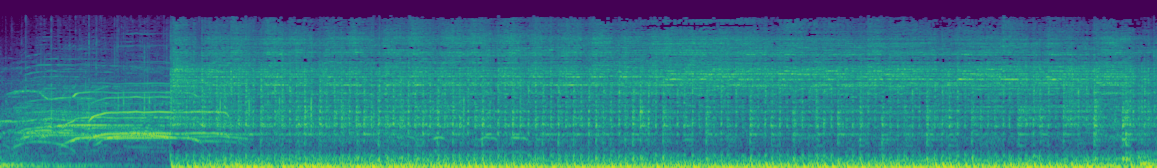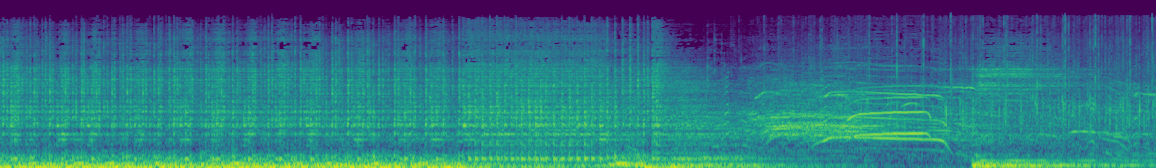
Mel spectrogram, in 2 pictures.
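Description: Live rock music through a concert PA, heard from within the crowd, with the drum kit to the fore: a dense, rapid bass-drum and drum-roll passage. High gliding tones rise and fall at the start and again near the end.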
